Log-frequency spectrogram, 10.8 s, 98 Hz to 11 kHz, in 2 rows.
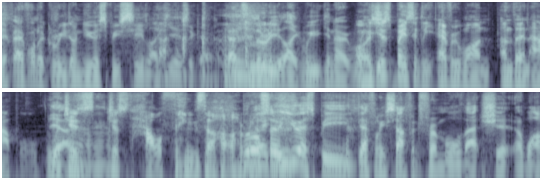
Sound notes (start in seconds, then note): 7.4 chuckling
